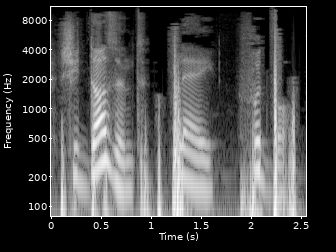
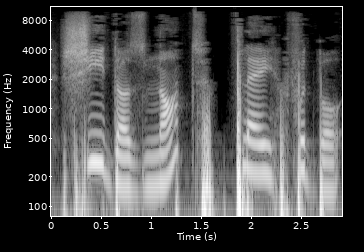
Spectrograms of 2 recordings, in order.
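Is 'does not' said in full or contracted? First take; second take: contracted; full. First: Does not is shortened into one word. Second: Does not is said as two full words. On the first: "it's going to be she doesn't play football" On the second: "instead of saying she does not play football"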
